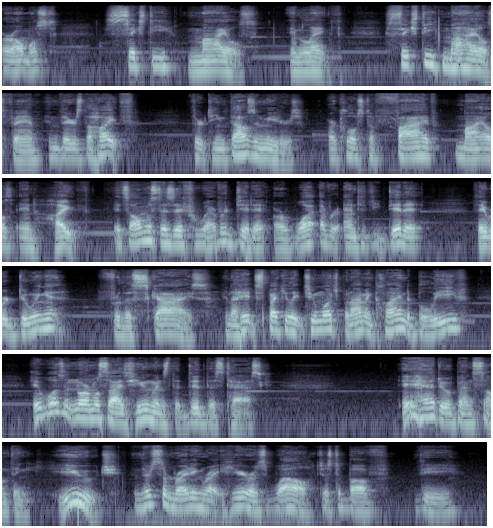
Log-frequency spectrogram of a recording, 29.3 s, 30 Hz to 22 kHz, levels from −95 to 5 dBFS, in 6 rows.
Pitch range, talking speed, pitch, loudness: 110-145 Hz, 165 wpm, 120 Hz, -21 LUFS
